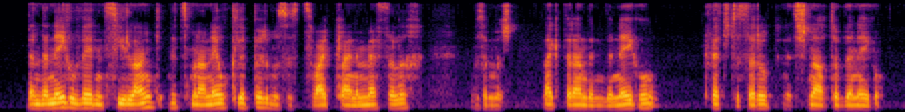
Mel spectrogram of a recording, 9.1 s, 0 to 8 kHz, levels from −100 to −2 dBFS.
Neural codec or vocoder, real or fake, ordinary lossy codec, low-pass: none; real; none; 7.2 kHz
